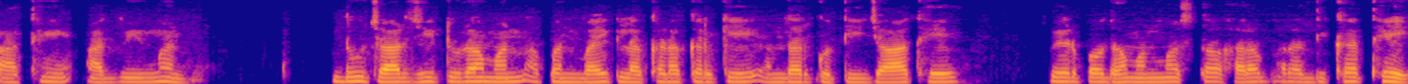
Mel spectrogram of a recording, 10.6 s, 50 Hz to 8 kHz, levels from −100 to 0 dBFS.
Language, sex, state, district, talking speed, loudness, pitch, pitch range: Chhattisgarhi, male, Chhattisgarh, Jashpur, 135 wpm, -25 LUFS, 145 Hz, 140-150 Hz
